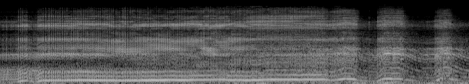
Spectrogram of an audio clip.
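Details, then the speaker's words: Small nitro RC engine during break-in, idle set too low: buzz sags and wobbles as it nearly stalls. "You can hear the idle so low in it, so I turn the idle down."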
